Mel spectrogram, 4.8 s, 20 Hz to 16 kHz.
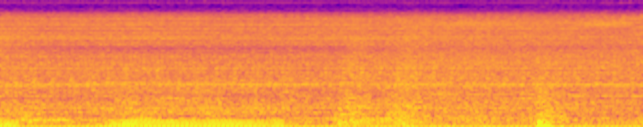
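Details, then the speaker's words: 1999 Mazda Miata, 1.8L, 5-speed manual, 166,000 miles: steady, even idle with no knocks or misses under background noise; runs fine with a little blow-by, nothing serious. "Runs just fine. Got a little blow by, but nothing crazy."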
